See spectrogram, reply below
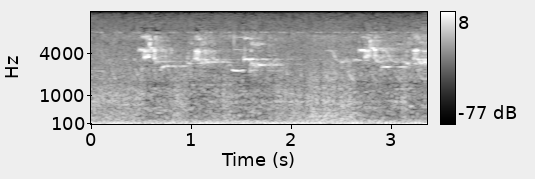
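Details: Oriental magpie-robin song: thin high whistled and chirping phrases in short bursts every half second or so, over a steady low rumbling hum.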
